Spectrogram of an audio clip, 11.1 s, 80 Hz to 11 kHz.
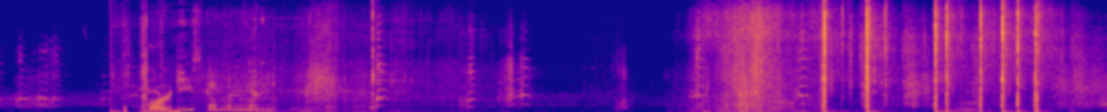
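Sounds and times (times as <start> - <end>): geese honking: 0.0 - 1.7, 3.7 - 7.2
sharp cracks: 7.3 - 11.0.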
